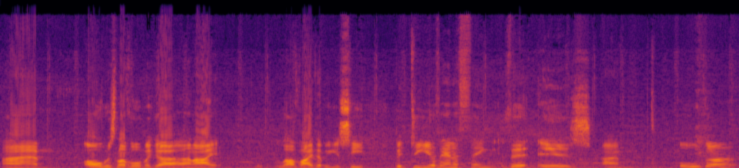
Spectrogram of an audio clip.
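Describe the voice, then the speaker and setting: With music in the background, a man at medium pitch speaks fairly slowly with lively intonation and long, frequent pauses. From Scotland. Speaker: travel vlogger. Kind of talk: casual chat. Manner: halting.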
